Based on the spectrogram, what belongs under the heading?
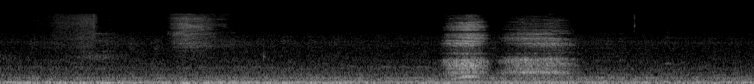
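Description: Steady low rumble of a passing double-stack intermodal freight train, heard from inside a car. About four and a half seconds in, a loud breath in and then out close to the microphone.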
